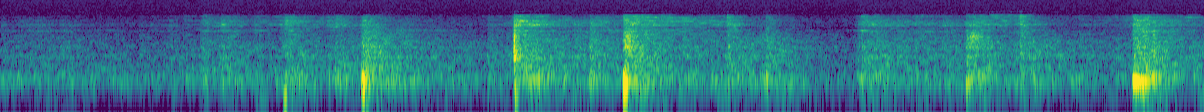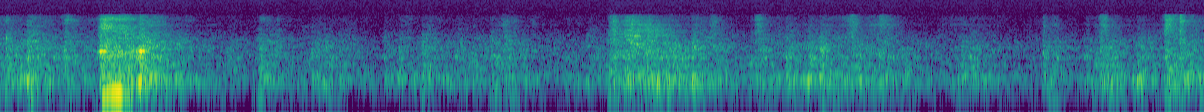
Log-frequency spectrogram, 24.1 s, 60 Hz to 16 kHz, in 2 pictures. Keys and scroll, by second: 19.8 Escape.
